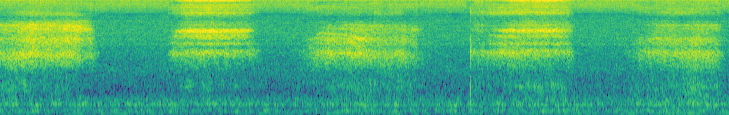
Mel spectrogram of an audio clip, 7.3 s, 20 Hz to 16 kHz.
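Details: A sleeping cat snores loudly, with rhythmic raspy snoring on each breath at about 35 breaths a minute.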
